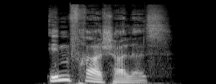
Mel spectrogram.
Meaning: genitive singular of Infraschall
- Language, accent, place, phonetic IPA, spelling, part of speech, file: German, Germany, Berlin, [ˈɪnfʁaˌʃaləs], Infraschalles, noun, De-Infraschalles.ogg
